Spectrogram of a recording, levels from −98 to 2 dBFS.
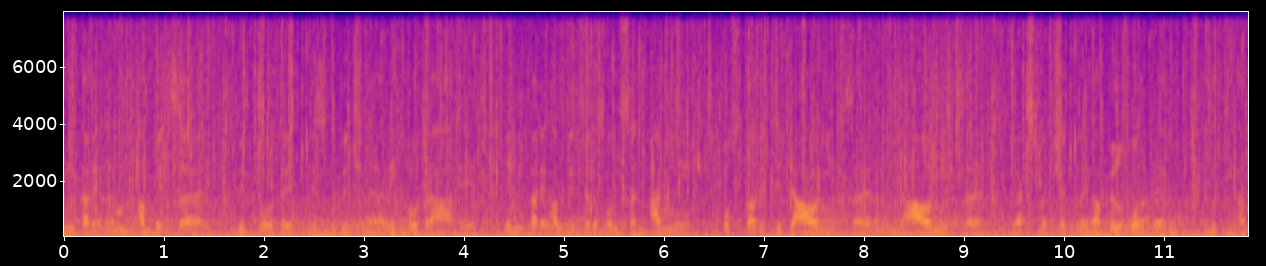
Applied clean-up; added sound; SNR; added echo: none; Fire; -1 dB; none.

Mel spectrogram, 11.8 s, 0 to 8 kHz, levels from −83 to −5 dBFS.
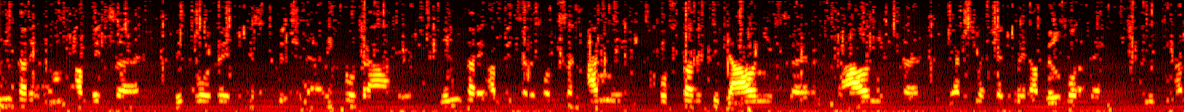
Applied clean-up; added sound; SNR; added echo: classical method spectral subtraction.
